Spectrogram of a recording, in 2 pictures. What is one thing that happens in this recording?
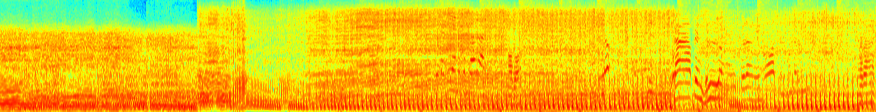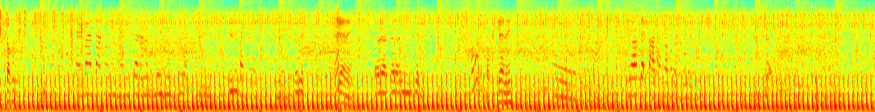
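A dirt bike engine idles.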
